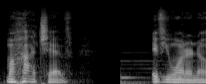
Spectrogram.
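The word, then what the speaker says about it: Makhachev: the fight between is Islam mahv if you want to say it correctly but it's makev whatever that's what we all say because that's how it looks and we're American and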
